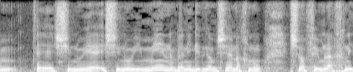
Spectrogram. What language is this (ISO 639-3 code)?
heb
